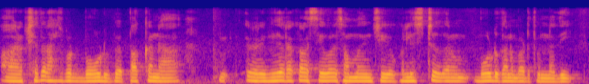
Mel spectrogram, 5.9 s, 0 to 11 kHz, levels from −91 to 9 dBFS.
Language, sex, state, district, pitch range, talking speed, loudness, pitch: Telugu, male, Telangana, Hyderabad, 135-145 Hz, 90 wpm, -13 LUFS, 140 Hz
